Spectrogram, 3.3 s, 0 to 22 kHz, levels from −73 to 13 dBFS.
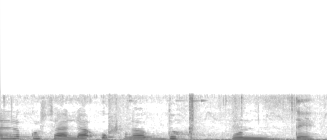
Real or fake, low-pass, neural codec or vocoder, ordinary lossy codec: real; 7.2 kHz; none; none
